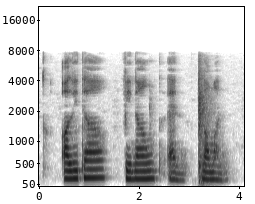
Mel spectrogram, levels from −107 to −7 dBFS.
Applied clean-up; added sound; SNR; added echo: classical method log-MMSE.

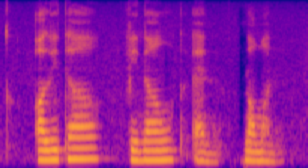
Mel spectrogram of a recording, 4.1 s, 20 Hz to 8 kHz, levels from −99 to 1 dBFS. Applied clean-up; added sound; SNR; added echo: neural mask model Resemble Enhance denoiser.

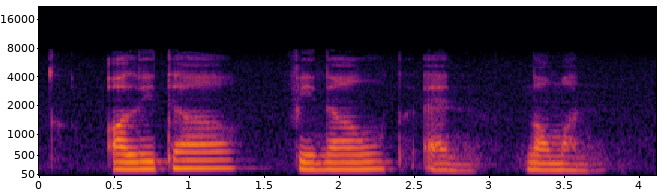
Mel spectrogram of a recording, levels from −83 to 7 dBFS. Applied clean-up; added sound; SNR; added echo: none; none; none; none.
